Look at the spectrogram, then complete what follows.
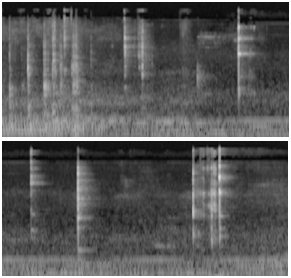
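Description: A metal spoon clinking against a glass mixing bowl and a steel pancake ring mold in a frying pan while thick batter is spooned out: several sharp separate clinks, two close together near the end, over a steady low hum.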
